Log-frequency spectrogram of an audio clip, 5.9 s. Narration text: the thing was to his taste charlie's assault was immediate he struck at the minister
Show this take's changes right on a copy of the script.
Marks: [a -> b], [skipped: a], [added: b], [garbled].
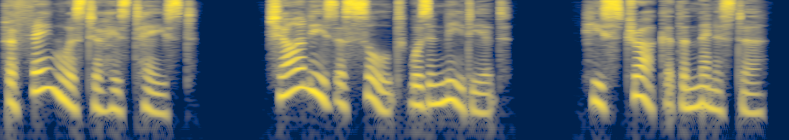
the thing was to his taste charlie's assault was immediate he struck at the minister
